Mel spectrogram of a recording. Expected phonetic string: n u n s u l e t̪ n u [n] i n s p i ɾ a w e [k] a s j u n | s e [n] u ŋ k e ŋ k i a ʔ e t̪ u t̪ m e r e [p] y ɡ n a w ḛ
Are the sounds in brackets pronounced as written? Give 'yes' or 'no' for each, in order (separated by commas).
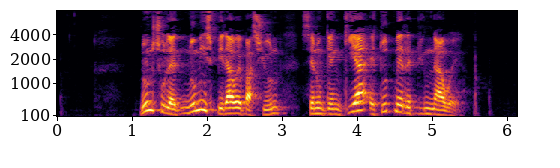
no, no, yes, yes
